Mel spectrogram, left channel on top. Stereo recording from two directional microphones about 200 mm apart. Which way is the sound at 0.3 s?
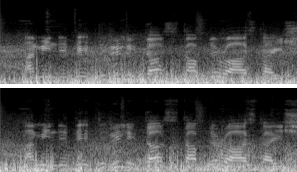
10° right (ahead or behind).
